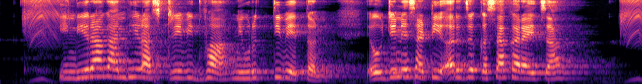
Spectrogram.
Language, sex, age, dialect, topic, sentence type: Marathi, female, 36-40, Standard Marathi, banking, question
